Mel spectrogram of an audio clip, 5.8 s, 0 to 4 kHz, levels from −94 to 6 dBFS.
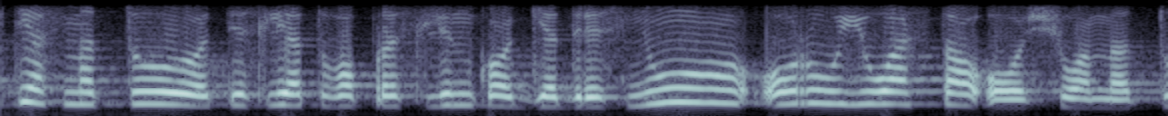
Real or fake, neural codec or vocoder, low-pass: real; none; 3.6 kHz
